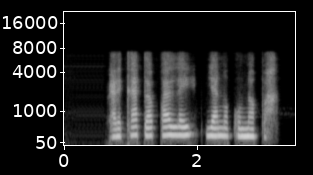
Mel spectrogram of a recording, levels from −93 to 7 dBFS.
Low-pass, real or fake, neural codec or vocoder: 7.2 kHz; fake; codec, 16 kHz in and 24 kHz out, 0.6 kbps, FocalCodec, streaming, 4096 codes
